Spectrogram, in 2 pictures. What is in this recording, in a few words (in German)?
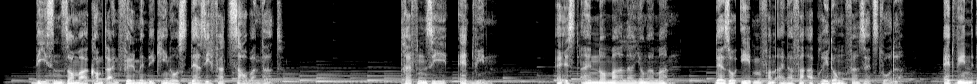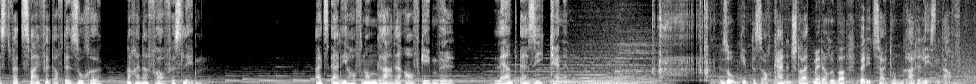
Doku und Werbung, Sprecher; Sprecherdemo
